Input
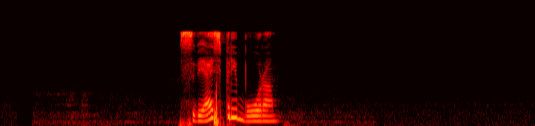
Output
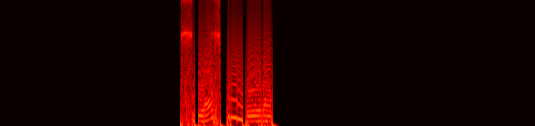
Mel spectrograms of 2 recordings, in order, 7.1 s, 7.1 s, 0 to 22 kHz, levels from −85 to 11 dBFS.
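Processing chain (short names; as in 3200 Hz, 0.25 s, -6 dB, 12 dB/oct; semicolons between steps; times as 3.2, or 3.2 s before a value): in parallel at -1 dB: compressor 10:1, threshold -40 dBFS, peak gain reduction 18.5 dB; on the sum: Schmitt trigger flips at -32 dBFS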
